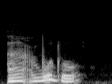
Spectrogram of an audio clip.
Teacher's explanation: Pada kalimat a'budu ini ada huruf dal di akhir kalimat dan dihentikan membacanya. Maka huruf dal ini harus dibaca qalqalah, yaitu qalqalah kubro. Karena huruf dal ini dihentikan membacanya.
